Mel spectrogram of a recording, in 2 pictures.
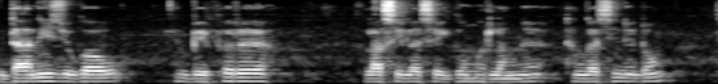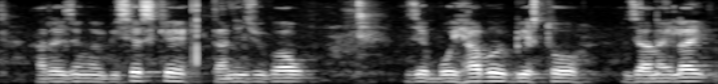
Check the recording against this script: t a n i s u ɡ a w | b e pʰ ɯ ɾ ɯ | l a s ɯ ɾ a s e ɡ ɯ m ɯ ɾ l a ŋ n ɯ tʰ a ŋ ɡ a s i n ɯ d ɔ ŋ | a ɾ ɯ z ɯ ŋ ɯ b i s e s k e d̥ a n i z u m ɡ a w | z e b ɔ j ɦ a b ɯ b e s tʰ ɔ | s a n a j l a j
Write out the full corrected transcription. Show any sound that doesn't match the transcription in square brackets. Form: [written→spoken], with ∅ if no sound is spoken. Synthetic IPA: [t→d] a n i [s→z] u ɡ a w | b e pʰ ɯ ɾ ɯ | l a s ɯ [ɾ→l] a s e ɡ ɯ m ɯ ɾ l a ŋ n ɯ tʰ a ŋ ɡ a s i n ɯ d ɔ ŋ | a ɾ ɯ z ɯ ŋ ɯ b i s e s k e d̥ a n i z u [m→∅] ɡ a w | z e b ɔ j ɦ a b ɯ b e s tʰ ɔ | [s→z] a n a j l a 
